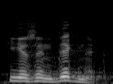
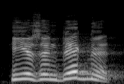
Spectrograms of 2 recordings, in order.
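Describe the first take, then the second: First: Softer, lower echo of He is indignant; quiet repeat. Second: "is" hit high and firm; emphatic stress on is. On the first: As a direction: let it sink, hushed and low. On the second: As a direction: lean hard on "is" in He is indignant. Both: Shown as a demonstration. Repeated with contrasting emphasis.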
